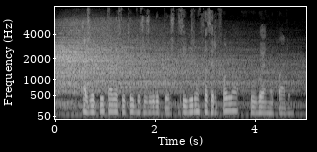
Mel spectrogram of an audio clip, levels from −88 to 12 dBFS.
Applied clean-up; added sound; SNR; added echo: none; Gong; -1 dB; none.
